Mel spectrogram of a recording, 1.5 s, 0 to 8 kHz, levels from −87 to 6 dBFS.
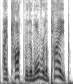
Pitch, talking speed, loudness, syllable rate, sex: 190 Hz, 285 wpm, -16 LUFS, 6.8 syllables/s, male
